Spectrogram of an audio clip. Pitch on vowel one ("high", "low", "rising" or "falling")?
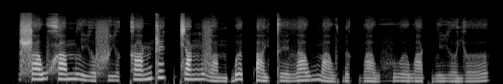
rising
